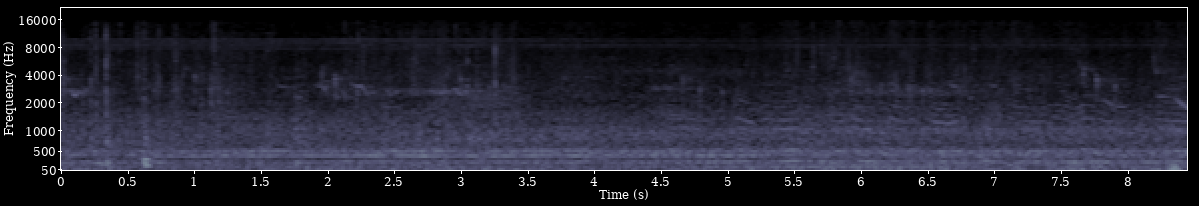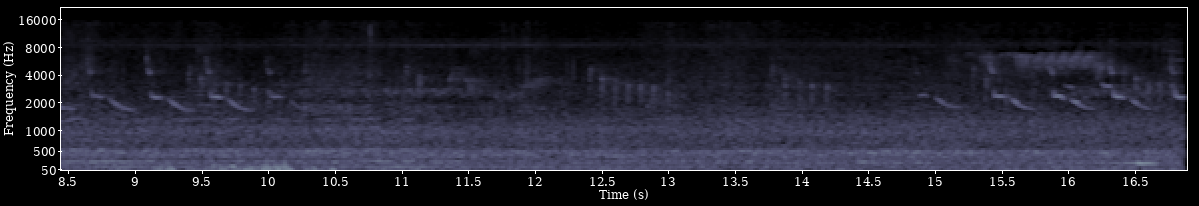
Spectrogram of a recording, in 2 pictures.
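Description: Honeybees buzzing steadily around an opened nuc hive while its frames are lifted out, a continuous low hum.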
